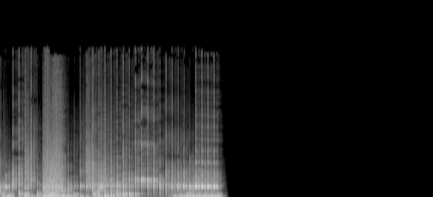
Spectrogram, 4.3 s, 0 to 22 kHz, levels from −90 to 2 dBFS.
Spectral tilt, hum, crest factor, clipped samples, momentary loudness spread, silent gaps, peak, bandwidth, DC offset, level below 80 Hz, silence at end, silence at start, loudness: -5 dB/octave; none; 22 dB; under 0.1%; 4 LU; none; -4 dBFS; 17 kHz; under 0.1%; -52 dBFS; 2.1 s; 0 s; -23 LUFS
